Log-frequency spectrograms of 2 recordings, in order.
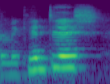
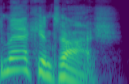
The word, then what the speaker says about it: McIntosh: in taste the girl and my name mckintish um you can find it on amazon uk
